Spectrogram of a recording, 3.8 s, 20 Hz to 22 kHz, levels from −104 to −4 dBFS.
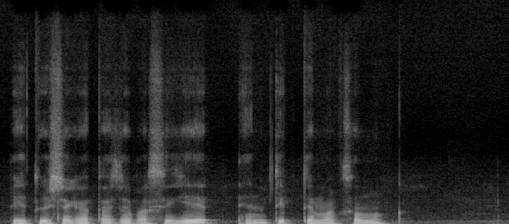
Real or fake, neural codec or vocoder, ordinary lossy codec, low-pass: fake; codec, 44.1 kHz, 7.8 kbps, DAC; none; none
